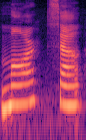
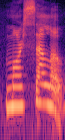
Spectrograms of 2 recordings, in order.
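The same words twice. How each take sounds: First: Marcelo slowly in three separate beats; slow, separated Marcelo for counting; syllable by syllable. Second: Said in the usual way. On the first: Shown as a demonstration. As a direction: pause between each syllable of Marcelo. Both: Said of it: "Let's count the syllables".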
